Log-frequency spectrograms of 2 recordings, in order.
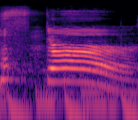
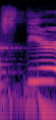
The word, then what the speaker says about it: stir: Kasi ang IR ' ba girl and birds. So pag pinalitan natin yan, hindi niyo pwedeng gawing ear na steer at saka firm. That's still stir, firm and confirm.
